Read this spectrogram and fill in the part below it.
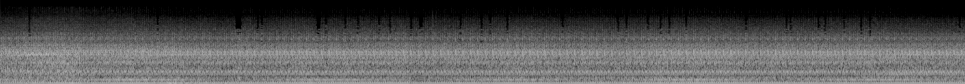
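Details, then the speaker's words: Large diesel generator set from auction, after repair of the fault that shut it down after about 10 seconds: a smooth, constant diesel drone with a steady tone under a settled load. Normal running. "but uh I think you got it at a good price so and it all seems to be working now then so yeah another good fix on this one I think"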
